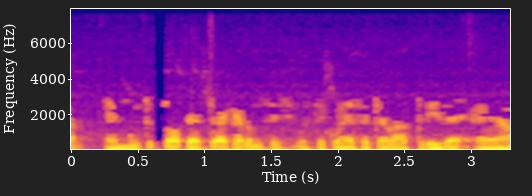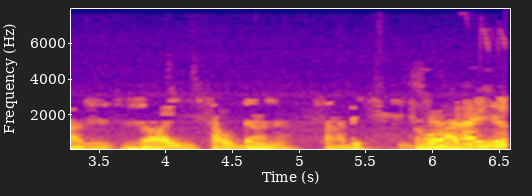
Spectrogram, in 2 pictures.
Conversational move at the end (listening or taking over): taking over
